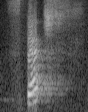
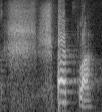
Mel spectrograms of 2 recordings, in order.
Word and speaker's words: Spätzle: spetz, Shh. It's an SH sound. Spätzle. spätzle. Yes. There's an L in there.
